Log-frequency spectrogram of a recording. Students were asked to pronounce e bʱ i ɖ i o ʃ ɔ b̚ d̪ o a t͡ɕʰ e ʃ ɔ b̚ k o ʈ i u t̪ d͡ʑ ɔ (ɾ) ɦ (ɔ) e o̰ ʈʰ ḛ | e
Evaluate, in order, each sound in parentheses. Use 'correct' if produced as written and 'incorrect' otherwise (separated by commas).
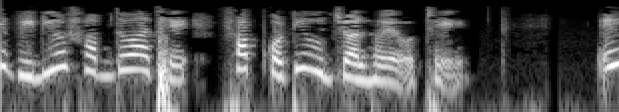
incorrect, incorrect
